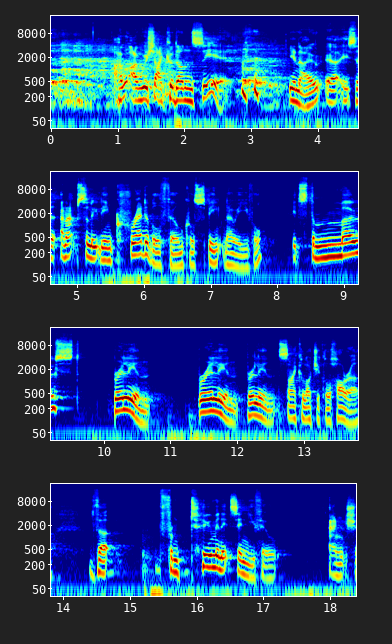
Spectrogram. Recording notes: In this show, recorded LIVE at the Lyric Theatre Hammersmith.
